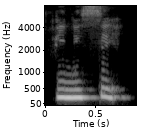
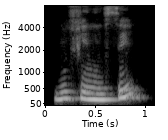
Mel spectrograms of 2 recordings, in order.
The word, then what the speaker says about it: finissez: And here, finissez. Finissez S and a sound that sounds like a sound. Finissez a sound. Vous finissez.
